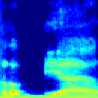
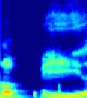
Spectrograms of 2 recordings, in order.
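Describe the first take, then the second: First: The word ends with an added 'ya' syllable. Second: The word ends on a plain 'ee' sound. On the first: The speaker calls it wrong. "tapi tidak dibaca Robbia" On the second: The speaker calls it right. "kalau kita menyeru dia kan kan kita katakan saja"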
